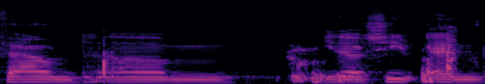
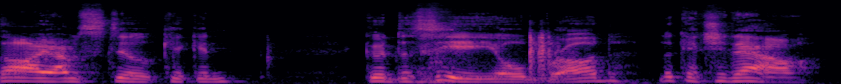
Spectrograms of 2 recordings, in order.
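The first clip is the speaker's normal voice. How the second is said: put-on loud, booming old sea-dog pirate voice; 3 semitones higher, 5 dB louder than usual. Voicing Jimmy greeting an old friend: voicing Jimmy, a pirate. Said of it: "he says".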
